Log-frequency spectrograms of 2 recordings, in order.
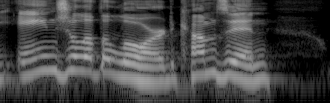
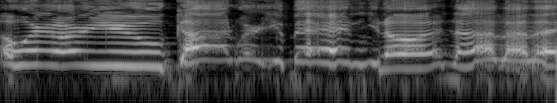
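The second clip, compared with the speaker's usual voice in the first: high, slow wailing whine; whiny false self; 12 semitones higher, slower than usual. Pretend. Gideon in his false self whining at God, high and tearful. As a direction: wail it like a sulky child. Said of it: "he's in his false self".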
